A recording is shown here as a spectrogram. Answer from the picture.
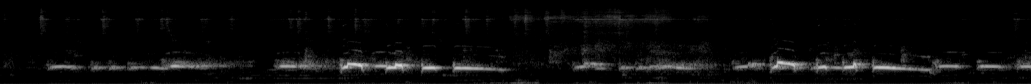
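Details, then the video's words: Zebra dove male of the crossbred Bangkok type calling to a rival, giving repeated phrases of quick, throaty, bouncing coos with falling endings, separated by brief gaps. "Perkutut jantan Memanggil Lawan"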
